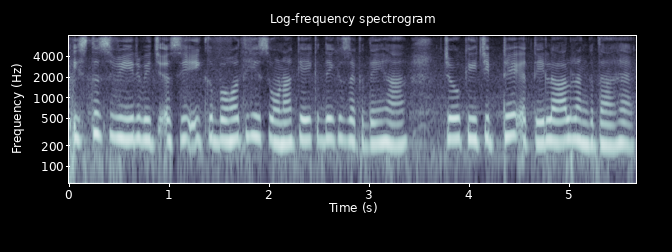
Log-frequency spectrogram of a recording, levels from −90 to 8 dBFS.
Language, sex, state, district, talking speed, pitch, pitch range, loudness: Punjabi, female, Punjab, Kapurthala, 200 wpm, 240 Hz, 225-250 Hz, -12 LUFS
